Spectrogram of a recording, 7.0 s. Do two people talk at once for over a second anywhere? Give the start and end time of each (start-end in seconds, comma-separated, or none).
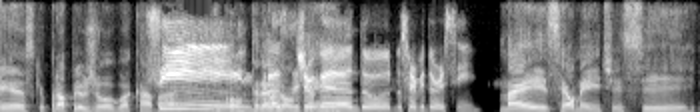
1.4-3.5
